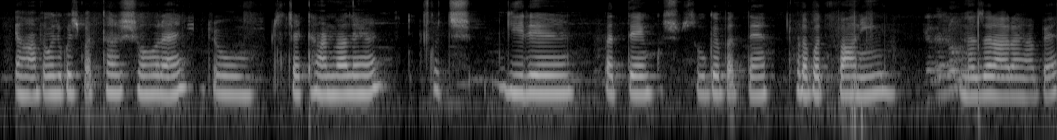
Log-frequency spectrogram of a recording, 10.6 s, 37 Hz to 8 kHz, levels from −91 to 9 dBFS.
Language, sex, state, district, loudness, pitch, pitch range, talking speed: Hindi, female, Bihar, Sitamarhi, -34 LUFS, 220 Hz, 215-230 Hz, 165 wpm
